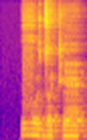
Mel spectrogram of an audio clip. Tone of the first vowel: falling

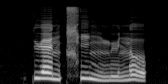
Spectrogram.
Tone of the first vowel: falling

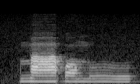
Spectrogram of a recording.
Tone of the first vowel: low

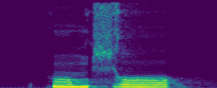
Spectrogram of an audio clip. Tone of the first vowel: low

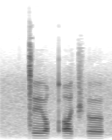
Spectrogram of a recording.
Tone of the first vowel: high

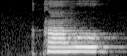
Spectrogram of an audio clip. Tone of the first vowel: high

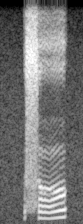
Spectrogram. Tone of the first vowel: rising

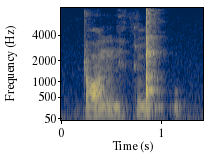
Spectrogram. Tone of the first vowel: rising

